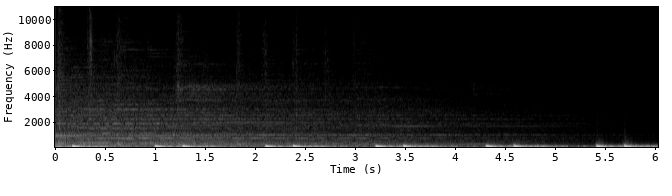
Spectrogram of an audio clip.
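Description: A slow heartbeat: a paired low thump, about one beat a second, steady throughout. Under it a held musical tone fades out by about five seconds in.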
